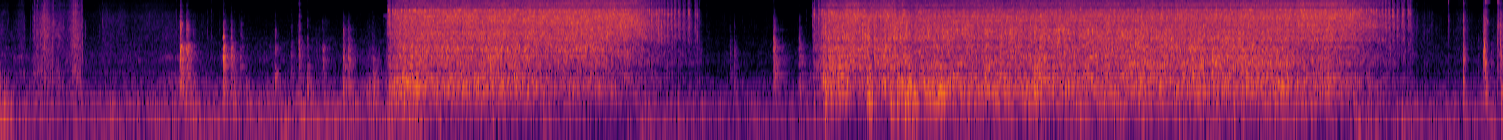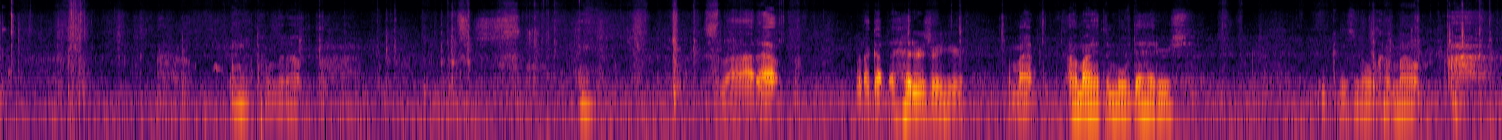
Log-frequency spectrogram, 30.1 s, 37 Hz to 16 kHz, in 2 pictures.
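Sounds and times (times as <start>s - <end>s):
tool handling clicks and knocks: 1.8s - 3.9s, 7.2s - 8.2s, 14.4s - 15.3s
power tool running: 3.8s - 7.1s, 8.1s - 14.2s.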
